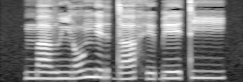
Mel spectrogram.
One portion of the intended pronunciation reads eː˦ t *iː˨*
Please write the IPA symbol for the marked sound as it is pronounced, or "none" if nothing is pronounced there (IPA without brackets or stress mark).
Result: iː˦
